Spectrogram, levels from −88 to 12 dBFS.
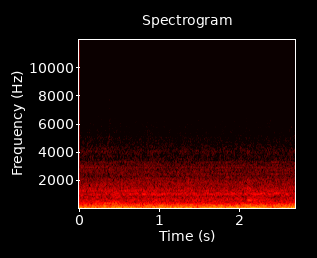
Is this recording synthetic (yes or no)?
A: no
